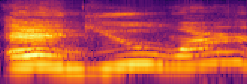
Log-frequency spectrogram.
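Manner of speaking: loud, shady little jab in tone. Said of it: "Dang, I don't know if that was shady".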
